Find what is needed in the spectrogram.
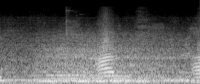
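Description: Praga race car's engine running hard, heard from inside the cockpit as a steady drone, with a rising note about halfway through as it revs.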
